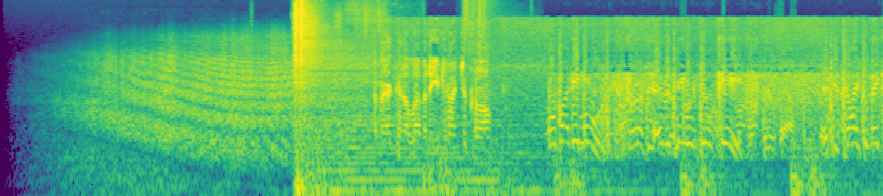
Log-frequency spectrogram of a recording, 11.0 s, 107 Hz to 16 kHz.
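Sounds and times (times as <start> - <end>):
jet engine roar and rumble: 0.6 - 11.0.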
